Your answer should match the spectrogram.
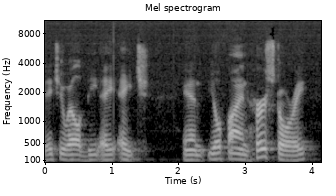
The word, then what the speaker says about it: Huldah: you heard me right ladies her name is holda that's spelled h-u-l-d-a-h and she was raised up at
